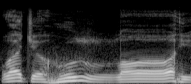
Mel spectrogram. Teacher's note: Jadi setiap ada lafal Allah yang dial huruf yang berharakat dhammah atau lafal Allah yang dial huruf yang berharakat fathah itu lafal Allah itu dibaca tebal atau dibaca tafhim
